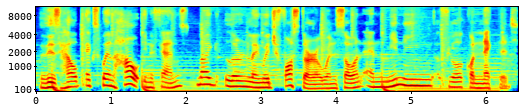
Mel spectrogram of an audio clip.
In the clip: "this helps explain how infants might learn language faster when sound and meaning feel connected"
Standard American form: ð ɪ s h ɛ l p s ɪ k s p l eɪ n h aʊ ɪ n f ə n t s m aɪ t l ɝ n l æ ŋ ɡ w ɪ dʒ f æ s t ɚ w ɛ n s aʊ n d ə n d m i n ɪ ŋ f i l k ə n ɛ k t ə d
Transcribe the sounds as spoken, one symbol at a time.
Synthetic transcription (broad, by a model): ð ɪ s h ɛ l p ɪ k s p l eɪ n h aʊ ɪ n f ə n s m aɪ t l ɝ n l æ ŋ ɡ w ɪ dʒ f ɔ s t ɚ w ɛ n s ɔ n ə n m i n ɪ ŋ f i l k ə n ɛ k t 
